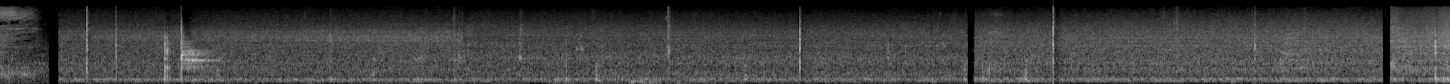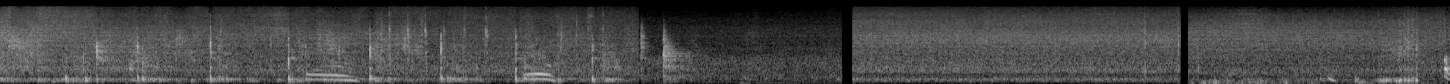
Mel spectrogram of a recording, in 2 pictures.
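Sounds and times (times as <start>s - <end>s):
food sizzling in a wok: 0.0s - 7.7s, 9.1s - 21.6s, 23.0s - 29.0s
wooden spatula scraping a wok: 14.0s - 21.0s.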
